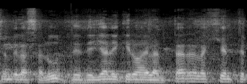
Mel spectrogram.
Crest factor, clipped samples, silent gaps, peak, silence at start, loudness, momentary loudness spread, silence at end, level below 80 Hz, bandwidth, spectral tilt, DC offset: 16 dB; under 0.1%; none; -4 dBFS; 0 s; -19 LUFS; 3 LU; 0 s; -50 dBFS; 15 kHz; -4.5 dB/octave; under 0.1%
